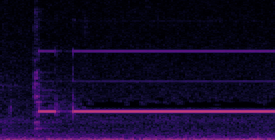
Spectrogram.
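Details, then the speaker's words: Zero speed (centrifugal) switch, tested on continuity: a short click, then a steady high-pitched beep showing the normally closed contacts made again, after an earlier resistive reading cleared itself. "So now we're getting a beep because it is normally closed."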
